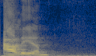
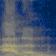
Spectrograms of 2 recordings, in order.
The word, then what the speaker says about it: allium: plus the panel brilliant that's allium not um not alan and it's not what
